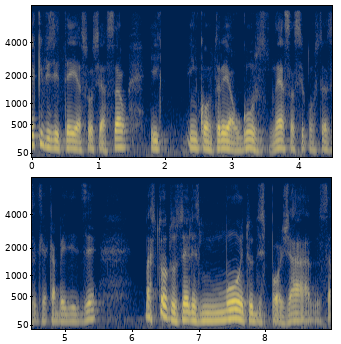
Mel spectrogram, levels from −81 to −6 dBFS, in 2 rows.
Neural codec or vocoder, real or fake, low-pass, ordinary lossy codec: none; real; 7.2 kHz; none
